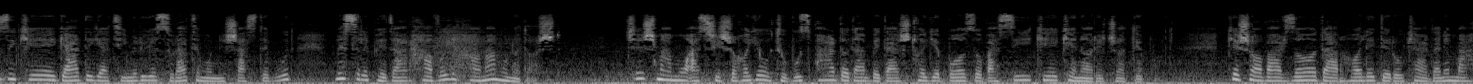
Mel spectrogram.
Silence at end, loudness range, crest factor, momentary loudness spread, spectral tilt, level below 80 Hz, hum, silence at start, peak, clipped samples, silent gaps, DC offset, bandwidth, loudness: 0 s; 2 LU; 16 dB; 8 LU; -5 dB/octave; -36 dBFS; none; 0 s; -12 dBFS; under 0.1%; none; under 0.1%; 11.5 kHz; -28 LUFS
